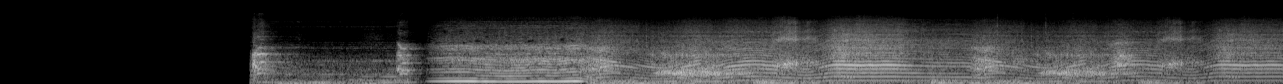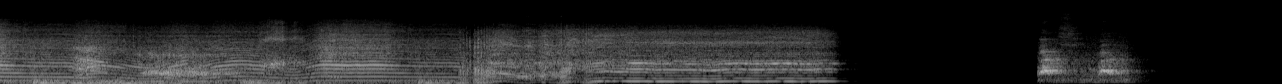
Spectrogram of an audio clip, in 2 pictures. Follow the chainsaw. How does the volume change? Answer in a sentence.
The loudness of the chainsaw goes down.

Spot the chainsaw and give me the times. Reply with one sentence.
The chainsaw can be heard from 4.2 to 21.2 s.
